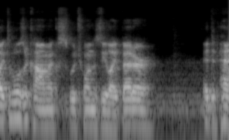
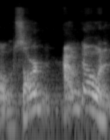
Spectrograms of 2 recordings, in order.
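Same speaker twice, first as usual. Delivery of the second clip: put-on goofy, doofy old-school voice, very high; 9 semitones higher than usual. Speaker imitates people greeting a sergeant while trying to be doofy: mimicking a doofy greeting. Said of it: "people that are just trying to like be doofy".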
